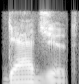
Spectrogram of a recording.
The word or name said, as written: gadget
